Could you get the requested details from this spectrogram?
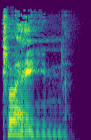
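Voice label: "plain", British English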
